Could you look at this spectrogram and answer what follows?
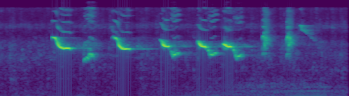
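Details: Orange-headed thrush in the morning, played as therapy to get a reluctant caged bird singing: loud whistled notes sliding down from high to lower pitch, repeated about every half second, ending in two sharp high chips.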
